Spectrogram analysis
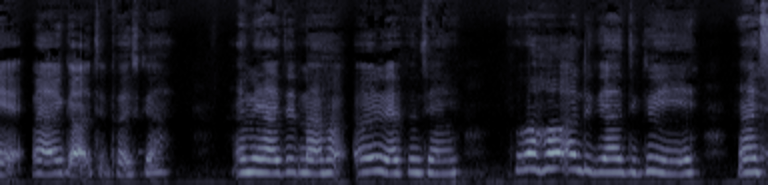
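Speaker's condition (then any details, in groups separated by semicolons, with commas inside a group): Cerebral palsy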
